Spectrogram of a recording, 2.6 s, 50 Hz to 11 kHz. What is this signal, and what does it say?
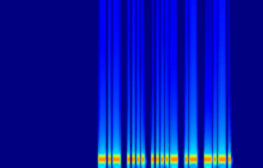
Morse code, heard as a keyed tone, about 51 wpm, 700 Hz. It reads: KH4AC
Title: USA Call Signs - 5 Characters - 2x Character Spacing - 50wpm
